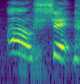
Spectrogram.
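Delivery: hiccuping laughing curse; hiccups. Real, not acted. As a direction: swear through a hiccup. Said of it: "I've got the hiccups".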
